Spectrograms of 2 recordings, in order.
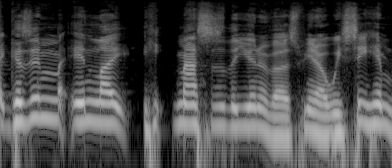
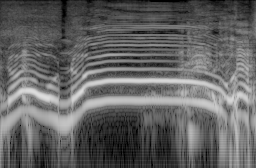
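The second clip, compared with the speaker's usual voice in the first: high, loud shriek of protest; panicked cry; 11 dB louder than usual. Acted. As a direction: yell no in panic. Vader protests cancellation.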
